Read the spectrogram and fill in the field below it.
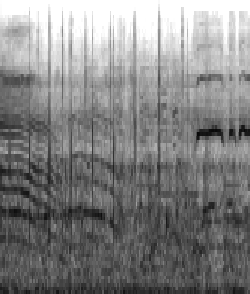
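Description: Crowd at a road race finish line in Montevideo greeting an arriving runner, scattered claps and cheers mixed with loud excited chatter and shouting voices close by.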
